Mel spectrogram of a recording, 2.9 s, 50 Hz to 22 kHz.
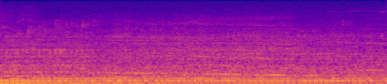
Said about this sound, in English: There's a lot of, let me think, Shadow 2.0 is coming out, the Carbon 4 came out, which I'll let the motorcycle have its moment.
